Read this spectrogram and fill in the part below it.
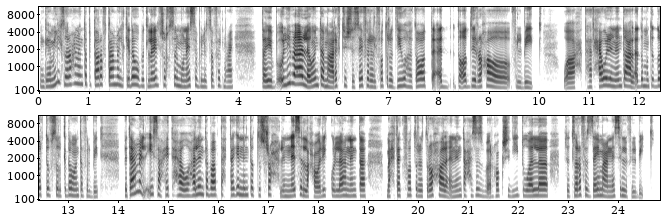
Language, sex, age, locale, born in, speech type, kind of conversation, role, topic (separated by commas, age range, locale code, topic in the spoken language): Arabic, female, 30-34, ar-EG, Egypt, conversation, podcast, host, إيه العلامات اللي بتقول إنك مُرهَق ومحتاج تغيّر؟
